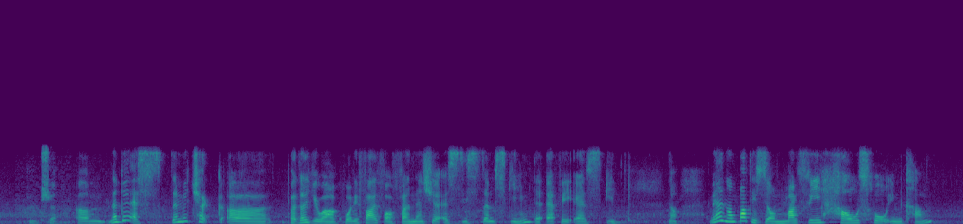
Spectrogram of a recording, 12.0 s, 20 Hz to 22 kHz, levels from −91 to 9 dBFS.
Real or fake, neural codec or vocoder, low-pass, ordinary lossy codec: fake; codec, 16 kHz, 4 kbps, X-Codec, HuBERT features, trained on general audio; 7.2 kHz; Opus, 24 kbps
